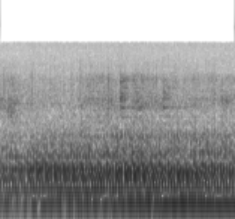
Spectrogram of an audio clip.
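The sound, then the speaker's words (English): A steady, loud motorboat engine drone with strong low harmonic bands runs continuously at constant speed as the motorcraft is steered out to sea at night, with no voices. “Turk steers the motorcraft out to sea.”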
